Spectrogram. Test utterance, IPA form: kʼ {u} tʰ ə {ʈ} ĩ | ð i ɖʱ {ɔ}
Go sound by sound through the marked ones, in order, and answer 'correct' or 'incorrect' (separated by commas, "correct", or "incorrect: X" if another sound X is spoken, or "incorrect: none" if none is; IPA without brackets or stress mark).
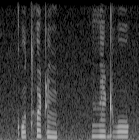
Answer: incorrect: o, correct, incorrect: o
